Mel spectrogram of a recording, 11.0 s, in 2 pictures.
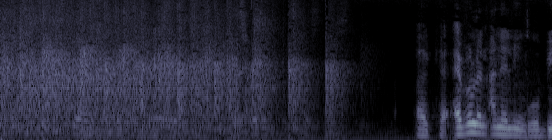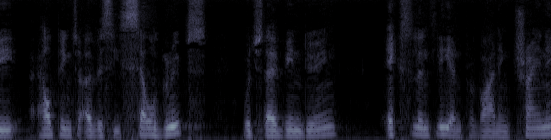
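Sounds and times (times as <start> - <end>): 
audience clapping: 0.0 - 3.6
speech: 4.2 - 11.0.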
